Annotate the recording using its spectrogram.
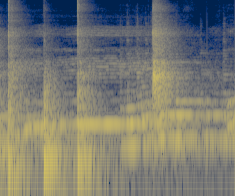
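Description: A few sharp hand strikes on a round, drum-like object, with a man's voice holding one long note between them, as actors perform on stage.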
